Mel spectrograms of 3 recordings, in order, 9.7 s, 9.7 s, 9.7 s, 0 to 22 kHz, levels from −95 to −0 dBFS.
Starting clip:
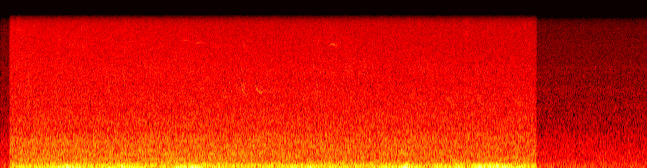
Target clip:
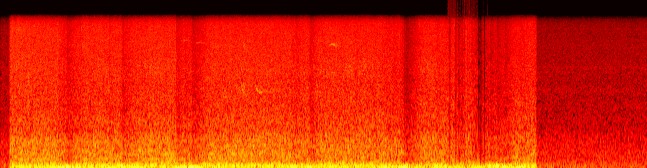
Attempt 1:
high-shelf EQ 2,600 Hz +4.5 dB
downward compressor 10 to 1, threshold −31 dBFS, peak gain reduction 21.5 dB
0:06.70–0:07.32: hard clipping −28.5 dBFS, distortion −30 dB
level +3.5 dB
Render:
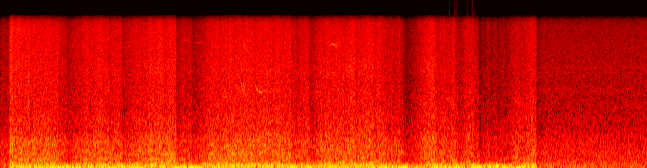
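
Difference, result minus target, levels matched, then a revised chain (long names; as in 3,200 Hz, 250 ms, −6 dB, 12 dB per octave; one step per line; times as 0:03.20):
downward compressor: peak gain reduction +8 dB
high-shelf EQ 2,600 Hz +4.5 dB
downward compressor 10 to 1, threshold −22 dBFS, peak gain reduction 13.5 dB
0:06.70–0:07.32: hard clipping −28.5 dBFS, distortion −16 dB
level +3.5 dB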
